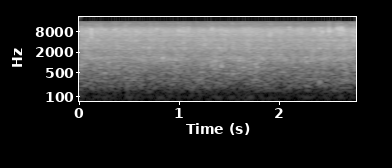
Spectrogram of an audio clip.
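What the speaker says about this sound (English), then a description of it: "when I look down at this water running" Steady, close running water of a stream rushing continuously with a dense, even wash and no voices.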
